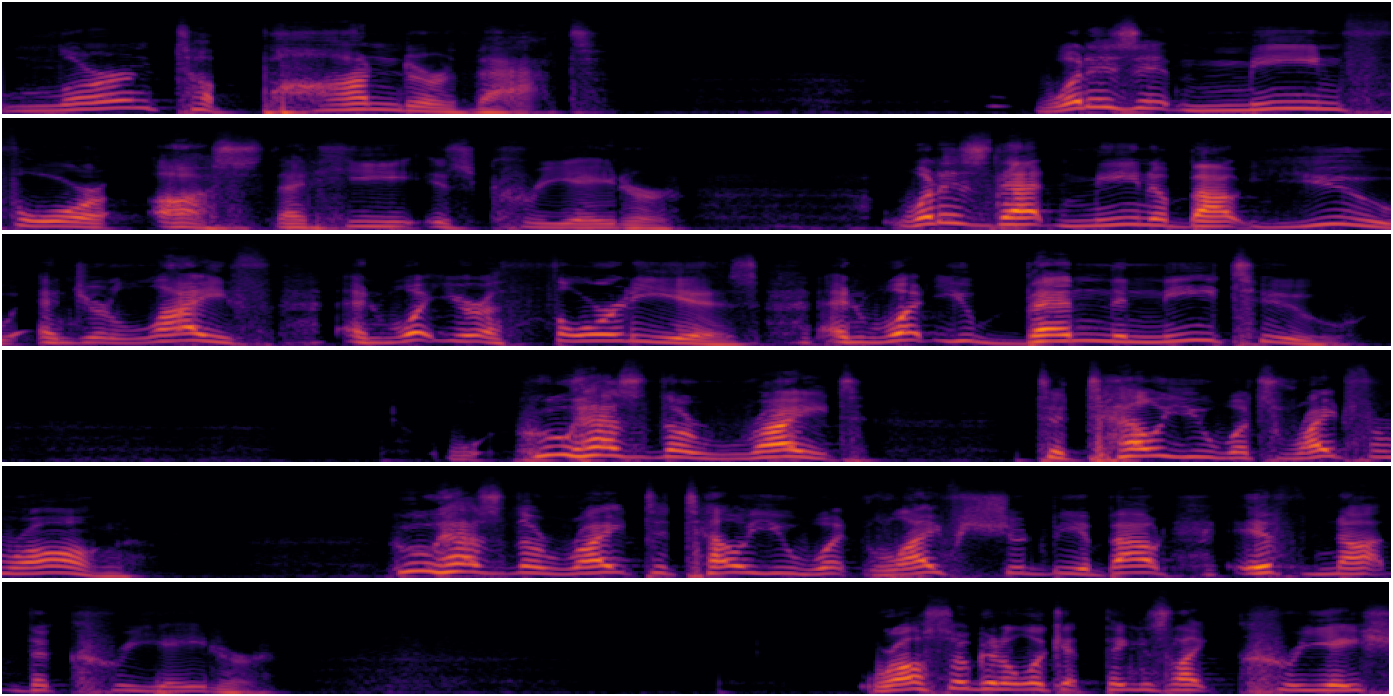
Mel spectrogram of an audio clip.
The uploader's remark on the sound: Sunday Morning Sermon Audio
